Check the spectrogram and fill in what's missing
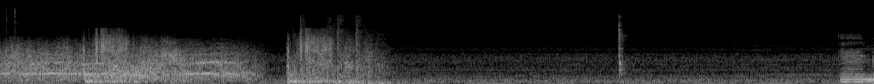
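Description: Rocket artillery fires in Strategic Command Allied 1944, a WWII strategy video game, with loud whooshing salvos and rumbling blasts, then a quieter stretch with a single sharp crack and another burst at the end.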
